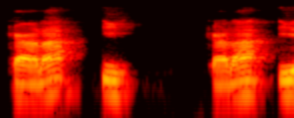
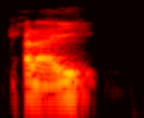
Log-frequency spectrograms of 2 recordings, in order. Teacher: esa que está suspendida, que en guaraní le llamamos consonante glotal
